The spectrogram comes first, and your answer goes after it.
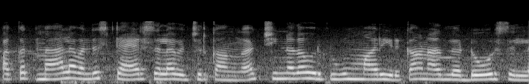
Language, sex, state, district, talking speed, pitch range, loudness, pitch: Tamil, female, Tamil Nadu, Namakkal, 160 wpm, 230-260 Hz, -12 LUFS, 240 Hz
